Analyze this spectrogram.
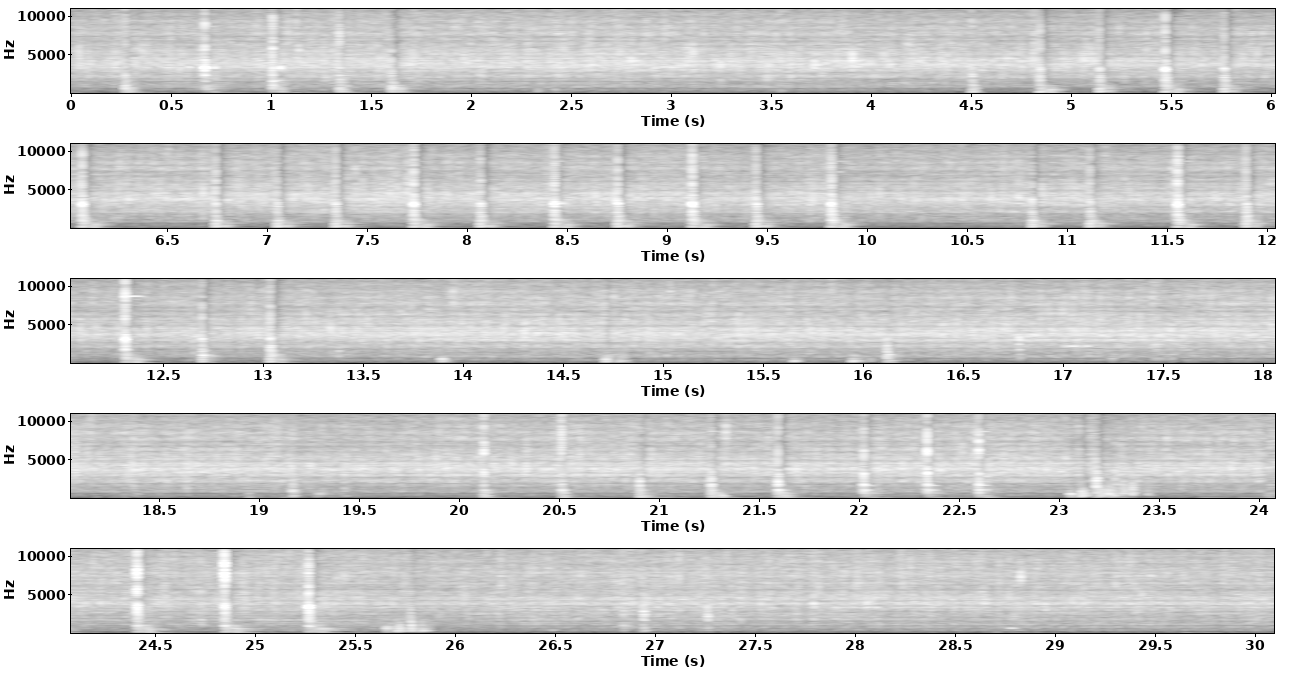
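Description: Runs of sharp, rapid knocks, about three a second, with pauses between runs, over a steady hiss.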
